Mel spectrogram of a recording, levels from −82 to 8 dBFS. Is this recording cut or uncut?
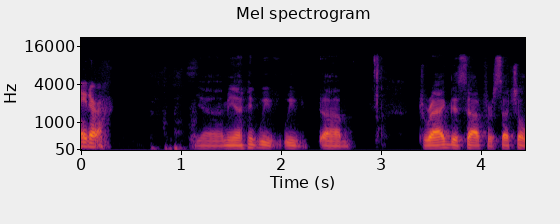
uncut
